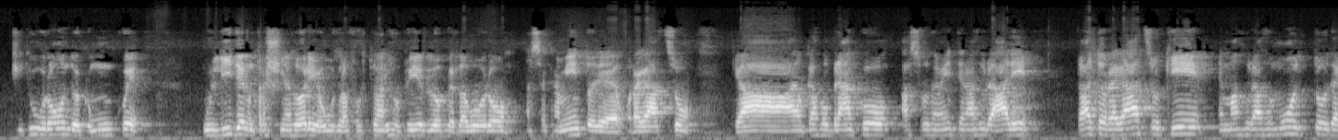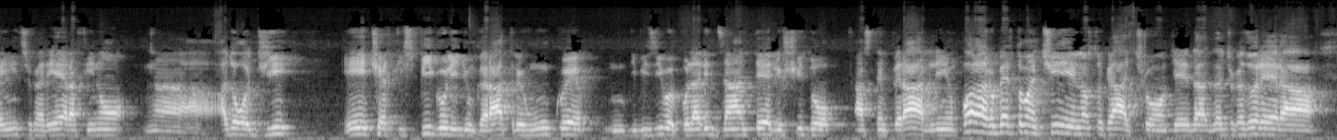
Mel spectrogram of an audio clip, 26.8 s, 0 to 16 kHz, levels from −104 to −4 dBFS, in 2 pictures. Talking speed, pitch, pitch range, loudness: 165 wpm, 145 Hz, 135-155 Hz, -20 LUFS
